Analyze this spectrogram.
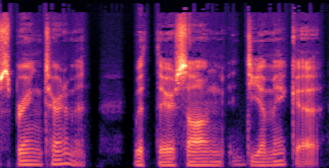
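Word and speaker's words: D'yer Mak'er: For those of you who are unaware, by the way, that's the Zeppelin song that the way that it's spelt, you would think it's pronounced Dire Mocker, but that's incorrect. It's in reference to some British joke about going to the islands. So it's you say it like Jamaica.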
